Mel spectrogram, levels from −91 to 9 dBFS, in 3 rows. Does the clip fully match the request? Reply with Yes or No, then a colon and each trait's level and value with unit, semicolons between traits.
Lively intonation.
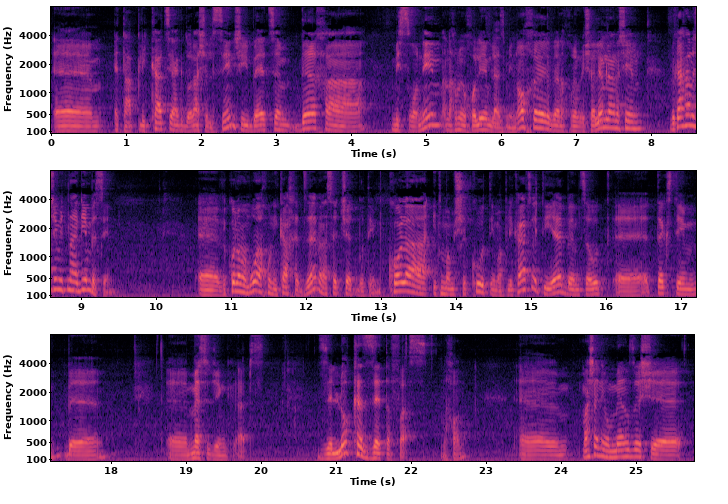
Yes: wide, 6.8 semitones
